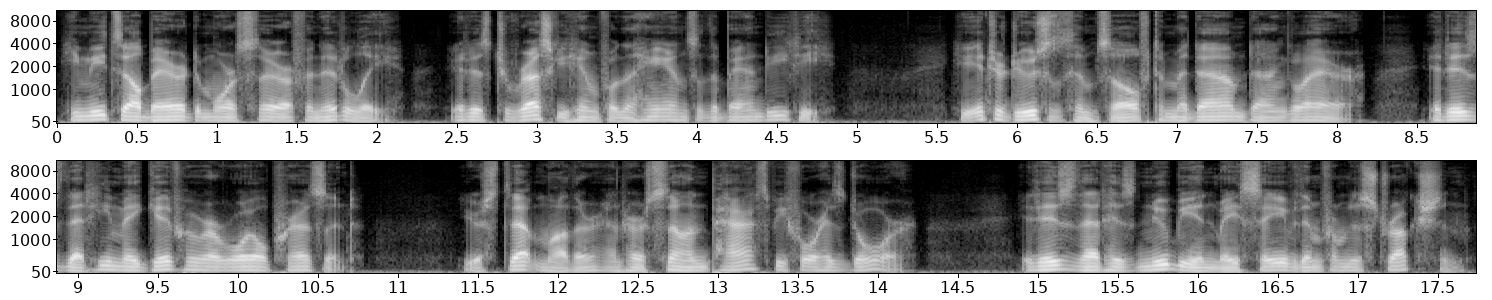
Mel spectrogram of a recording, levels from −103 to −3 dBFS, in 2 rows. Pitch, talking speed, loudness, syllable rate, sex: 95 Hz, 170 wpm, -19 LUFS, 5.0 syllables/s, male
